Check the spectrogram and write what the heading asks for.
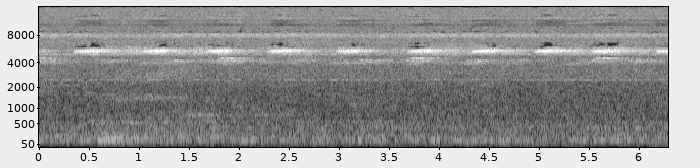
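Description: Faint insect chirping, a high pulse repeating steadily about three times every two seconds, over low room noise.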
